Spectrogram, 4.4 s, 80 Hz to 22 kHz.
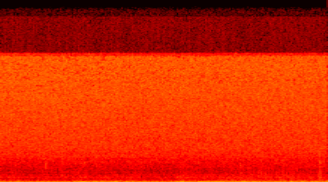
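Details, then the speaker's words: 2005 BMW 645Ci E63 N62 engine, first cold start of the day (about mid-70s outside): low uneven rumble with heavier lurches, almost stalling, car shaking, tach erratic, engine malfunction warning; rough idle, cause undiagnosed. "this will all settle down once the engine warms up to uh operate operating temperatures normal operating temperatures but it's almost wanting to stall right now it's that"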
